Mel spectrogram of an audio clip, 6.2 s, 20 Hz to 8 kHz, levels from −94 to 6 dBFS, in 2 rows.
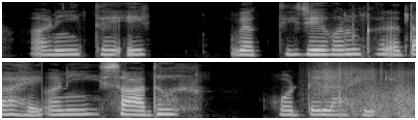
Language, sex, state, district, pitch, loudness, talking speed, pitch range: Marathi, female, Maharashtra, Solapur, 230 Hz, -26 LUFS, 105 wpm, 225-240 Hz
